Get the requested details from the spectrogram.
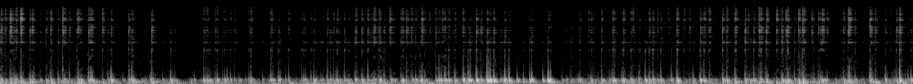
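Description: A clear, ribbed, hollow and empty glass jar, turned upside down over the microphone, is tapped and rubbed on its sides with fingertips and nails. The result is a dense, continuous run of quick, dull taps and scratchy rubbing with a low, boomy resonance around 190 Hz, faint bright ticks above it, and almost no ring after each touch.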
